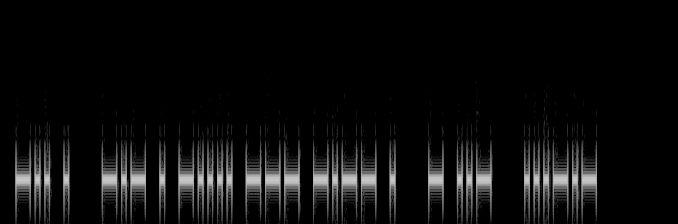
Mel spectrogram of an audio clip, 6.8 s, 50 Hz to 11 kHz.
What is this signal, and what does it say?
Morse code, heard as a keyed tone, about 25 wpm, 700 Hz. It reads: DE KE6OYE TU <SK>
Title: Practice QSO - Exchange 4 - Ending - 25wpm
